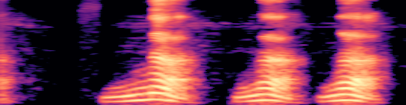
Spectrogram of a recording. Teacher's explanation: So we have the guttural nasal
